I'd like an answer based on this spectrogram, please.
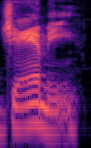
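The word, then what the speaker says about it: Jammie: I actually think it's pronounced Jammy, by the way.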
